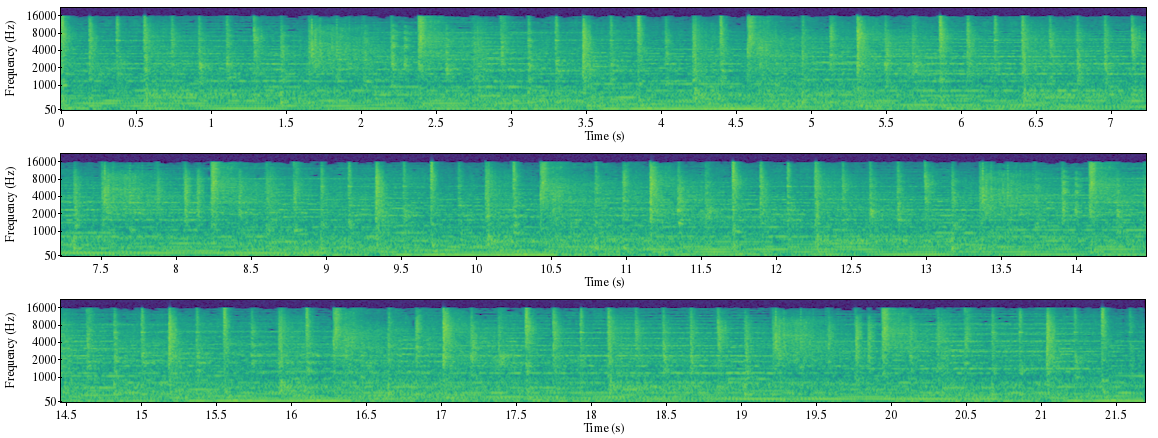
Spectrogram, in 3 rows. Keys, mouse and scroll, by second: 2.1 Tab, 4.9 shift+e, 5.3 Tab, 6.9 z, 7.2 z, 8.1 Tab, 8.5 Tab, 9.1 t, 10.4 t, 11.2-12.9 drag, 13.0-14.2 drag, 15.8 z, 16.4 z, 20.9 Tab.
